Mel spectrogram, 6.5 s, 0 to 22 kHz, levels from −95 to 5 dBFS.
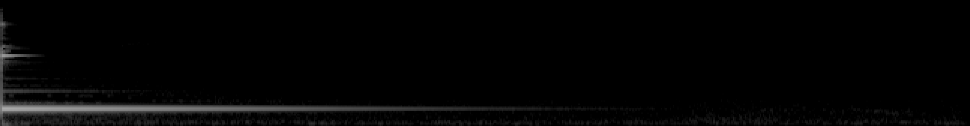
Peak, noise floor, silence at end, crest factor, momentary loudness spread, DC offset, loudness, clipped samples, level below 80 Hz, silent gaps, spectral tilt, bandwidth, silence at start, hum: -22 dBFS; -86 dBFS; 4.45 s; 24 dB; 23 LU; under 0.1%; -41 LUFS; under 0.1%; -90 dBFS; none; 0 dB/octave; 8 kHz; 0 s; none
